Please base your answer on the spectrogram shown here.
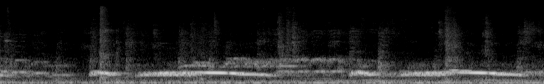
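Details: Cemani zebra dove (perkutut), a loud bird kept as a lure, cooing in a low warbling phrase that swells and dips, repeated twice, with faint room noise and a few clicks.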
